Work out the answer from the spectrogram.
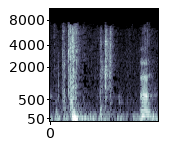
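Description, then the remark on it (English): An unlocked door being opened, heard as three short scraping, creaking bursts, the last one drawn out with a squeaky, whining tone. Faint background noise fills the gaps. “Now, let's try the door. It's not locked.”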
